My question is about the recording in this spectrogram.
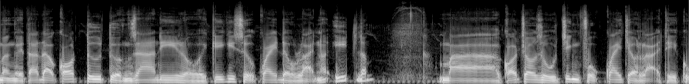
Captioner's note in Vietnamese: khịt mũi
